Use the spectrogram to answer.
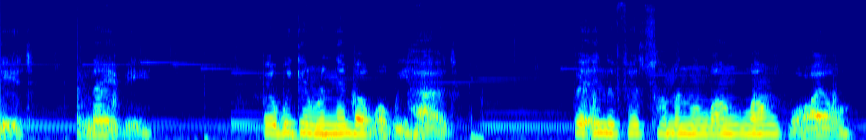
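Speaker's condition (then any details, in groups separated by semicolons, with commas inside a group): Cerebral palsy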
